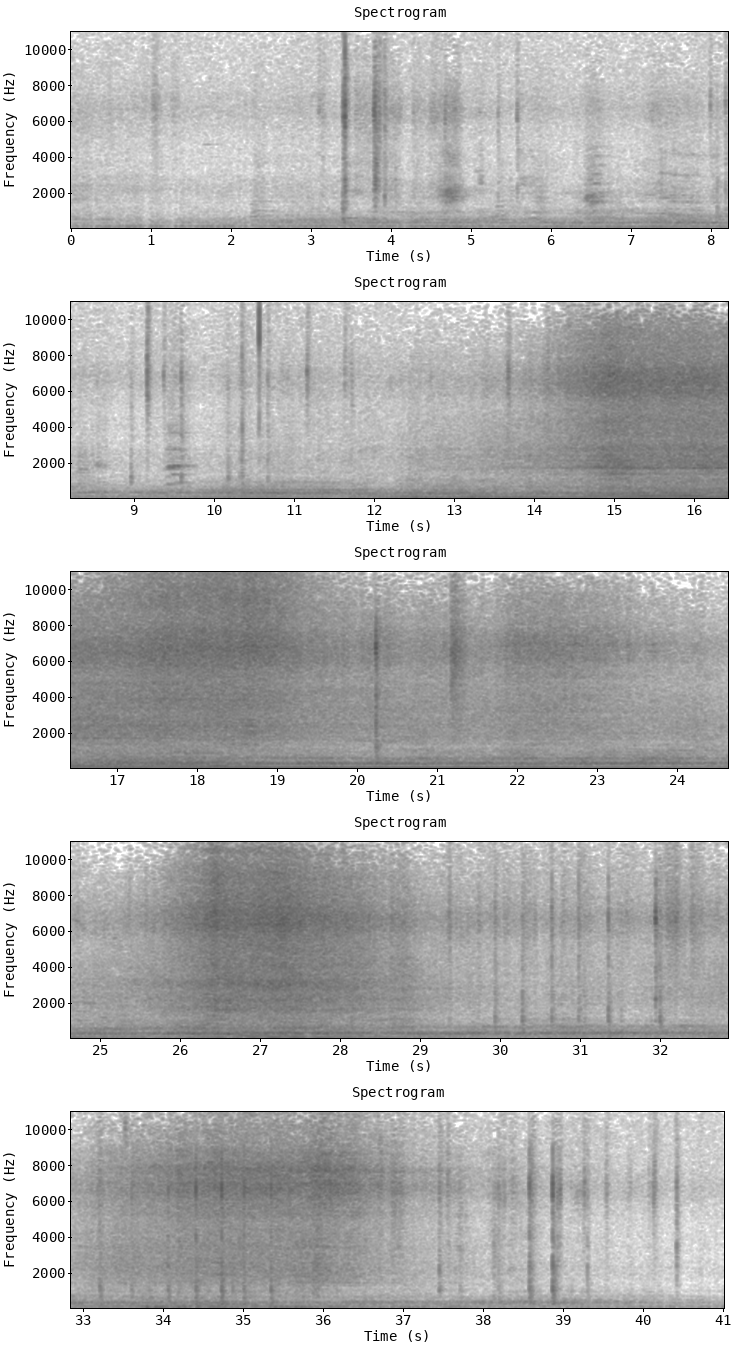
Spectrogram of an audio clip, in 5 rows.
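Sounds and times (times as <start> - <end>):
low machine hum: 0.0 - 41.0
rushing noise: 12.0 - 39.9.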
